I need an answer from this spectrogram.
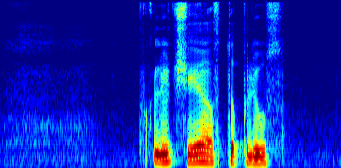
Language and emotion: Russian, neutral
